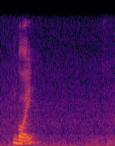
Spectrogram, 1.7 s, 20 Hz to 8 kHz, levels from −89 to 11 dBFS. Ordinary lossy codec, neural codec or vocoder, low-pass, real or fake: none; none; 7.2 kHz; real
